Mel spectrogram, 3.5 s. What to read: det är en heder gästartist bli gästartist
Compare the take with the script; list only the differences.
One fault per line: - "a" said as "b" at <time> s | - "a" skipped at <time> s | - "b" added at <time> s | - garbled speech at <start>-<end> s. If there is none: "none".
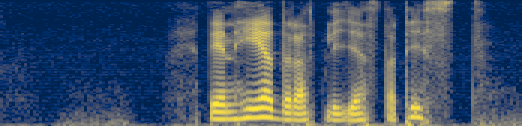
- "gästartist" said as "att" at 1.9 s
